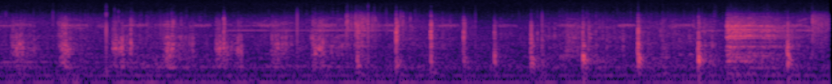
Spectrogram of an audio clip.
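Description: Radio-drama sound effects of footsteps walking at an even pace, about two to three steps a second, over a bed of chirping crickets. A louder, brief noise comes near the end.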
